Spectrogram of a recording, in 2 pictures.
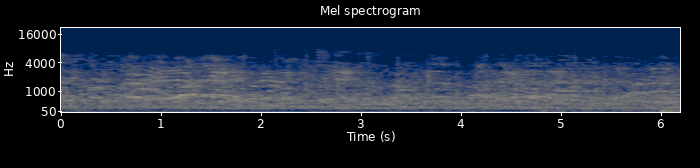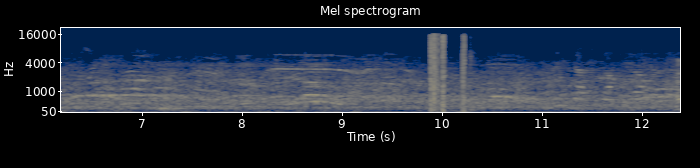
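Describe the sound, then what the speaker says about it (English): Crowd at a sold-out boxing championship event murmuring and chattering while waiting for a decision, a dense babble of many voices with a couple of sharp bursts, distant and steady. "you can hear the majority of this crowd still firmly behind Marcus Portillo"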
